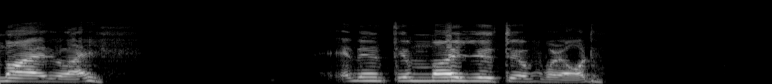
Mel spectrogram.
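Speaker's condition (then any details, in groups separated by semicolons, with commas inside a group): Cerebral palsy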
